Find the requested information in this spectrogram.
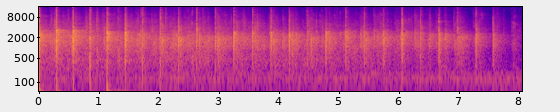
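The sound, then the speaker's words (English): An audience applauds to thank the speakers, with crisp individual hand claps standing out over a steady wash of clapping that carries on at an even level throughout. “Let's thank all of the speakers again.”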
